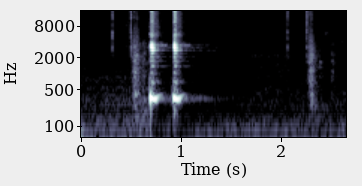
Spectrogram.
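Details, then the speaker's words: Porsche Panamera (970) alarm, old stock horn temporarily hooked up for comparison before swapping in a Directed horn: two sharp, loud honks about a quarter second apart; it works but is too loud. "that's pretty loud too loud"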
